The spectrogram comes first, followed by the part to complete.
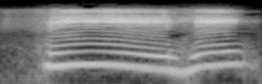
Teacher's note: فا یا زیر فی، ہا زیر ہی، فیہ فیہ. یا مدہ ہے، ایک الف کی مقدار اسے کھینچ کر پڑھیں گے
